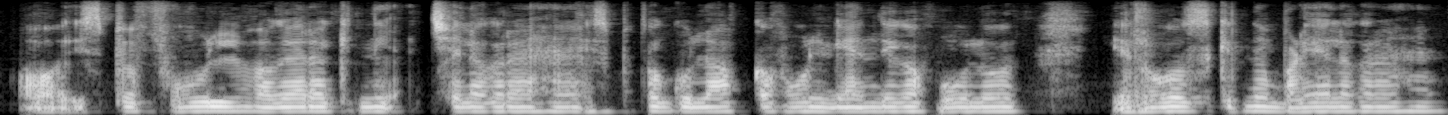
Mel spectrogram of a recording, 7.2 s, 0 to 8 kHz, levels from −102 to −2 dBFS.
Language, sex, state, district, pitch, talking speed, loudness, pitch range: Hindi, male, Uttar Pradesh, Jyotiba Phule Nagar, 110 Hz, 205 wpm, -18 LUFS, 110-115 Hz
